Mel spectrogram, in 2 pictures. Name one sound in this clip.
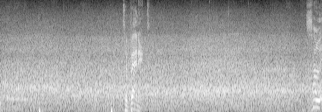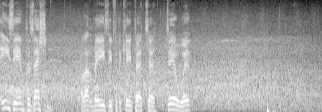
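A football is kicked with short dull thumps.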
